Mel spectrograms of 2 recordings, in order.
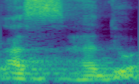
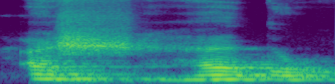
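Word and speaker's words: أشهد: Jangan sampai ashadu an la ilaha illallah. Harus besar. Ashhadu an la ilaha illallah. Itu menentukan keabsahan sholat. Ya, menentukan keabsahan sholat. Artinya kalau bacanya ashadu bisa tidak sah sholatnya karena maknanya berubah.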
